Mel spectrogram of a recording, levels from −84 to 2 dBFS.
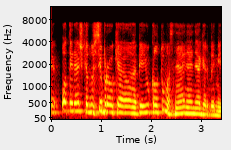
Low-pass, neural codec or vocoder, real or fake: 7.2 kHz; none; real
